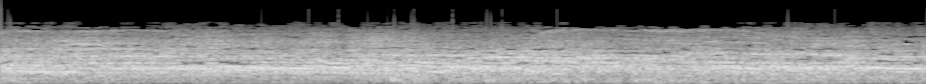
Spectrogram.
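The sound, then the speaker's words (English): A large crowd roars and cheers in a loud, continuous ovation, a dense wash of many voices holding steady throughout with no pauses, as Queen Elizabeth comes out on the castle balcony with the Lord of the Castle and her Secretary of State, Lord Walsingham. “The crowd has seen her. They're cheering. Listen to that ovation.”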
